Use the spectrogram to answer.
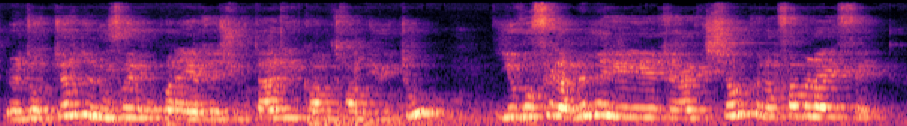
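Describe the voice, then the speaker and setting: A woman's voice: high voice, normal speed, mellow. A woman giving an earnest testimony at a church service, retelling events through a string of repeated "I said" and "he said". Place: church hall during a service. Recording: very echoey hall, distant mic, music behind.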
